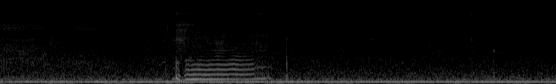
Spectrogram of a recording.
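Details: Pet cat asleep on a couch, snoring: one steady, nasal, whistled tone lasting nearly a second with a slight rise at the end, then quiet breathing over a continuous low hum.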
